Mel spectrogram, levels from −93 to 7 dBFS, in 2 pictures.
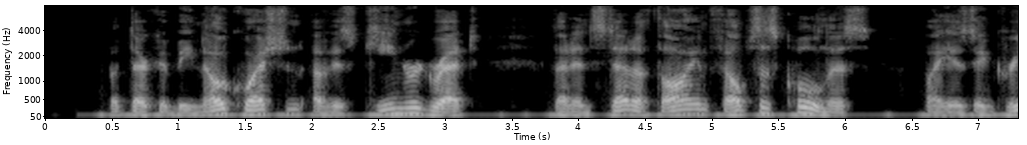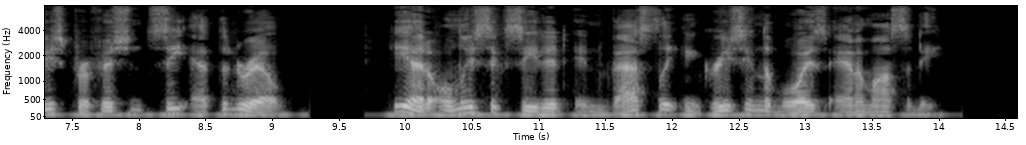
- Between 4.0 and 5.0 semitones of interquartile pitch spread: No, average, 3.2 semitones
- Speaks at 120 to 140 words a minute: Yes, slow, 135 wpm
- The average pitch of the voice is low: Yes, low, 100 Hz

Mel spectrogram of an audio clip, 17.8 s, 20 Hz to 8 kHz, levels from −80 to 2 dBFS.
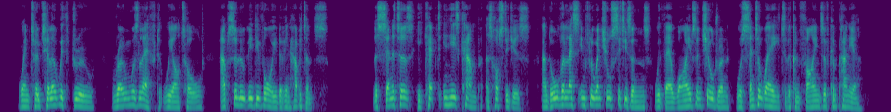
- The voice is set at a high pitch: No, low, 125 Hz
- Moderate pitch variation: Yes, average, 4.3 semitones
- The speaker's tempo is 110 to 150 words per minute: Yes, average, 140 wpm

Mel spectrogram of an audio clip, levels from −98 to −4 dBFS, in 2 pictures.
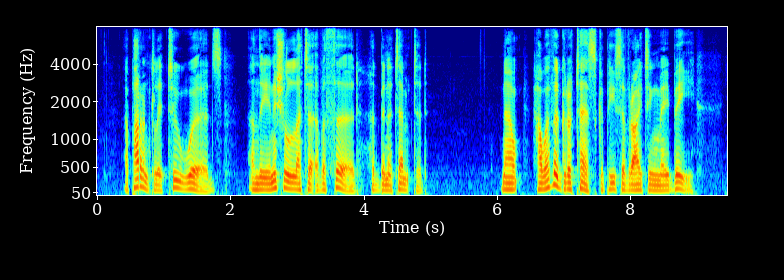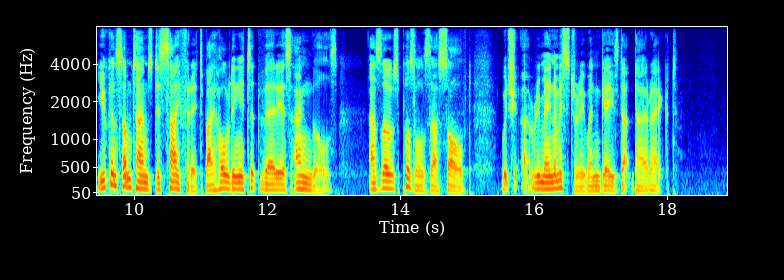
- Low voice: Yes, low, 110 Hz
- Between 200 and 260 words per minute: No, average, 145 wpm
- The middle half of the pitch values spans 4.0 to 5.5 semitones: Yes, average, 4.5 semitones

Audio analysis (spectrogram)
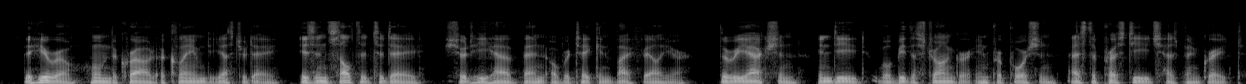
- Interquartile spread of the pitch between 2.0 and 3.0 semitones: Yes, narrow, 2.5 semitones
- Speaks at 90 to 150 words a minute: No, average, 160 wpm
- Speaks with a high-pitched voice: No, very low, 70 Hz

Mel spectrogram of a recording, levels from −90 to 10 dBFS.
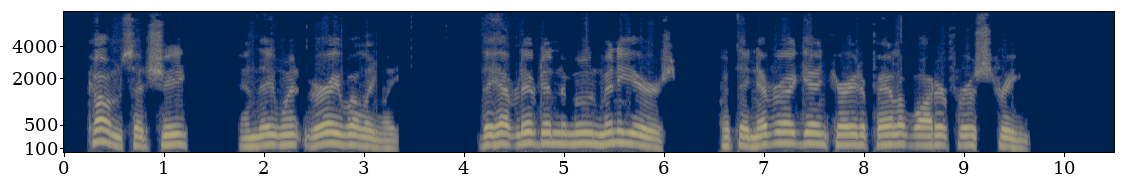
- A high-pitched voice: No, medium, 160 Hz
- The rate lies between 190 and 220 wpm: No, average, 160 wpm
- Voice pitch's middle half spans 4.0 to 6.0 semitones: No, average, 3.1 semitones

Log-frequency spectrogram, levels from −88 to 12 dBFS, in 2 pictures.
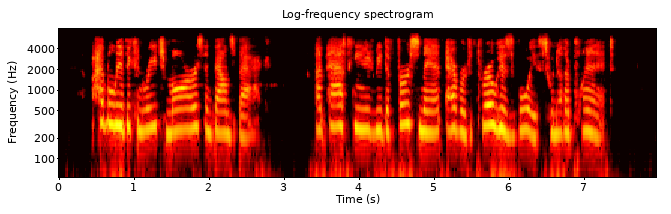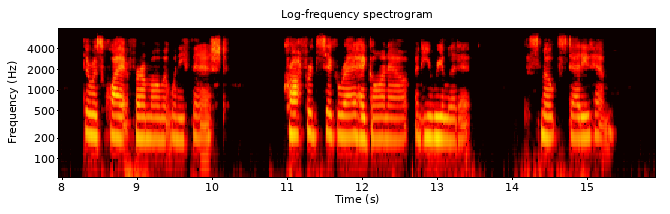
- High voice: Yes, high, 235 Hz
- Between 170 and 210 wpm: Yes, average, 175 wpm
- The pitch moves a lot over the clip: No, average, 4.3 semitones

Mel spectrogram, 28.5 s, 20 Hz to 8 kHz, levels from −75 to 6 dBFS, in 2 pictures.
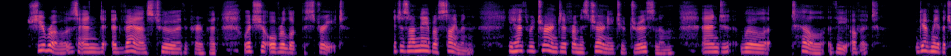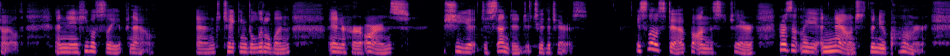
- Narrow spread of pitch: No, average, 4.4 semitones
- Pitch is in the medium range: Yes, medium, 180 Hz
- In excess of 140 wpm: No, slow, 135 wpm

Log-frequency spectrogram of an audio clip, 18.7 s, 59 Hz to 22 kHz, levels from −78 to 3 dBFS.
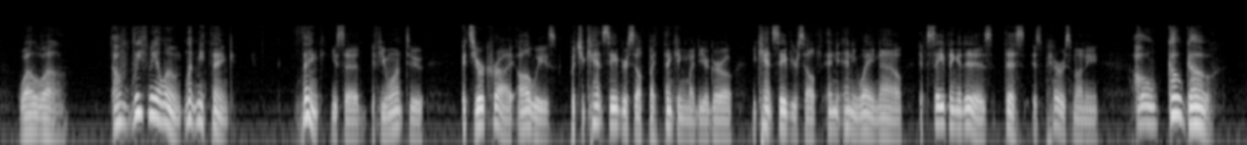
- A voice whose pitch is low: Yes, low, 105 Hz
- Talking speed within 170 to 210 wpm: No, average, 160 wpm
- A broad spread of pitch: Yes, wide, 7.5 semitones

